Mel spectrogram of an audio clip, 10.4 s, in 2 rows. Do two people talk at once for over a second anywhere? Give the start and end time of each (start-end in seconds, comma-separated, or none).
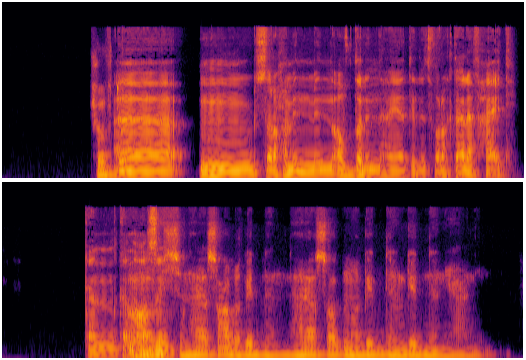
none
